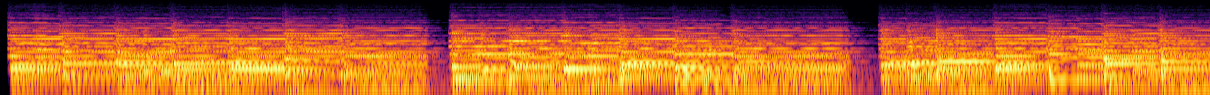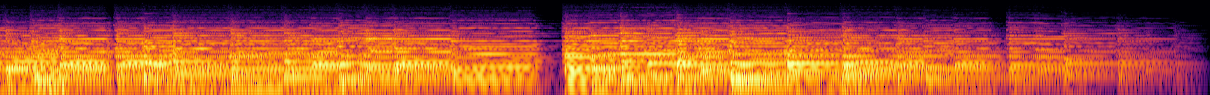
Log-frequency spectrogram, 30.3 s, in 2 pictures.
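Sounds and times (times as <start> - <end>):
piano: 0.0 - 30.2
low organ: 0.1 - 30.2.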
